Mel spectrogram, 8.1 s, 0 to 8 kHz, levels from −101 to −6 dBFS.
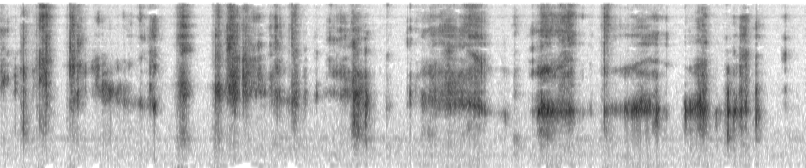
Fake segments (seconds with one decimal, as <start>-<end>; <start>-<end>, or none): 0.0-8.1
